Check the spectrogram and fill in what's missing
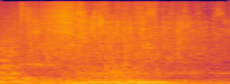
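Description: A fire spell is cast in Hogwarts Legacy, giving a sustained roaring burst of flame with a deep rumbling body that holds steady for a couple of seconds.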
